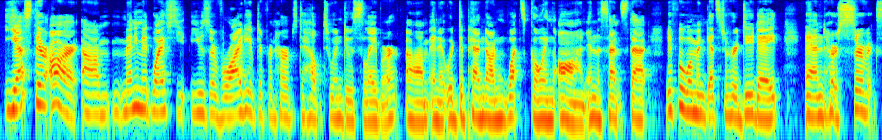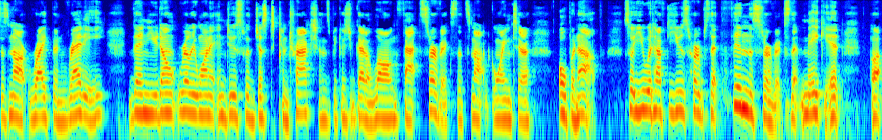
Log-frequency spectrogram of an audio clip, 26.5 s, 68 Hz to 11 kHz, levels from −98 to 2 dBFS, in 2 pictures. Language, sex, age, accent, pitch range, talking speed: English, female, 30-49, American, 150-185 Hz, 190 wpm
